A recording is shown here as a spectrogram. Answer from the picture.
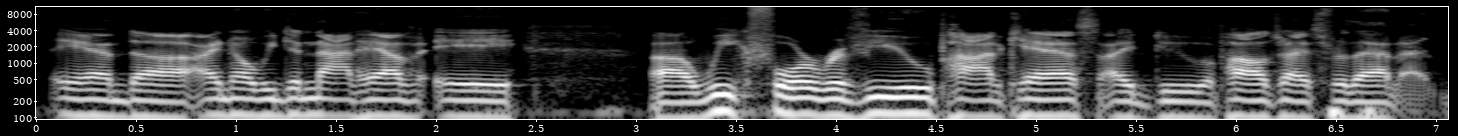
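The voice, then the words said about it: Voice sounding sick from bronchitis. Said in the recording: “as you can tell by my voice, probably, that, I have been dealing with bronchitis ... I've been sick as a dog”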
